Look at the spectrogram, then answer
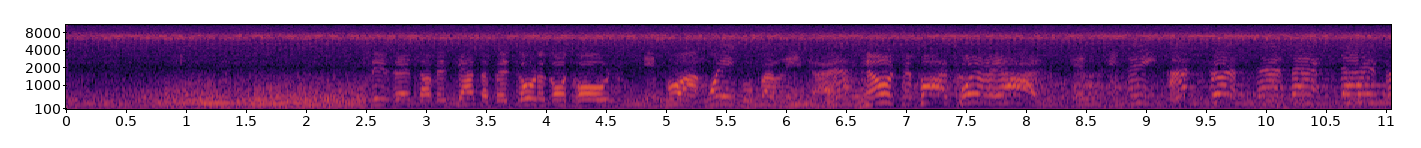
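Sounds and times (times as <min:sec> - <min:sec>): airplane engine drone in cabin: 0:00.0 - 0:06.9
voice over radio: 0:02.6 - 0:11.0.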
